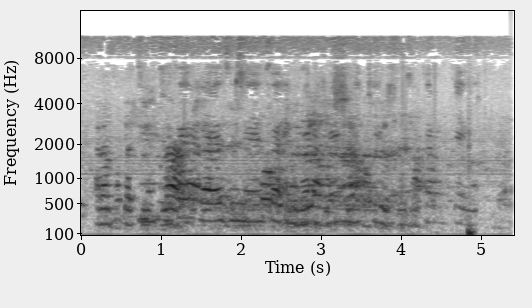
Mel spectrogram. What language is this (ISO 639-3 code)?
kin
